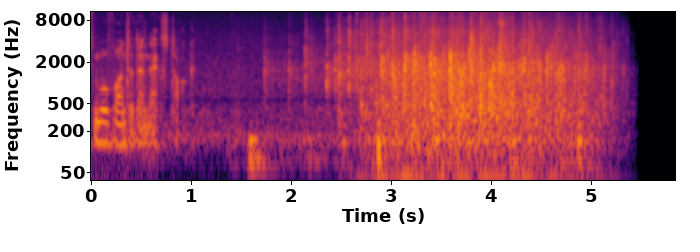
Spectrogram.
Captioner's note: applause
